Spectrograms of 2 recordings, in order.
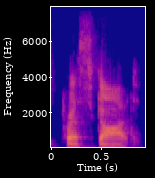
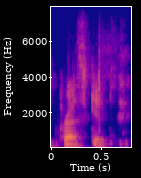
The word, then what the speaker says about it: Prescott: it's not worth me saying it properly, which is Prescott. I advert to saying it wrong, which is Prescott.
